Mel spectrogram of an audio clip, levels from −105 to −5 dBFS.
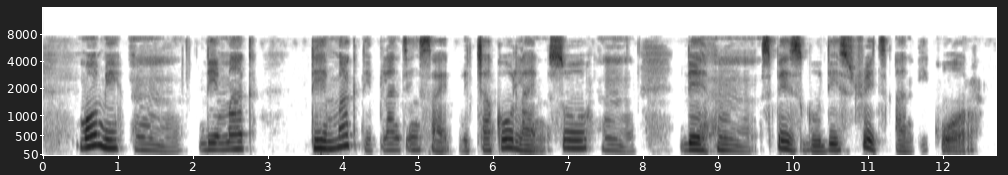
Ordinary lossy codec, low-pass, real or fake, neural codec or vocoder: none; 7.2 kHz; real; none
